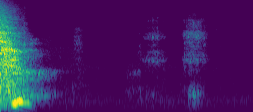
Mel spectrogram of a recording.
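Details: One loud, wet, explosive congested sneeze during a head cold with swollen sinuses, followed by faint sniffs and tissue rustling.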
